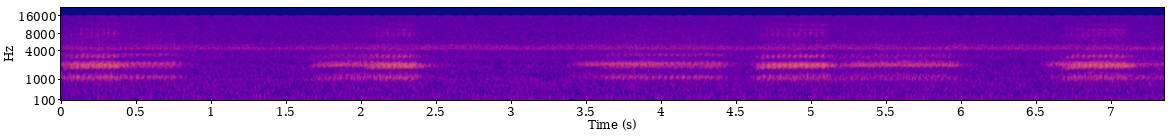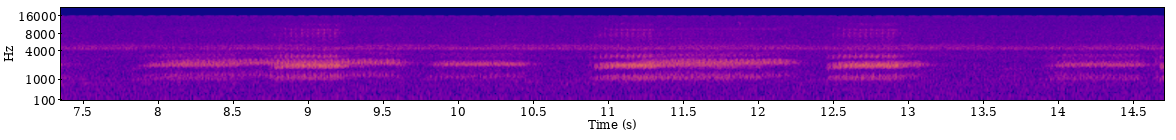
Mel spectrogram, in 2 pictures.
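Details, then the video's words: Frogs in full nightly chorus on 17 May 2012 produce a near-continuous run of nasal, droning trills, calls overlapping and swelling every second or two with no gaps. "Season Of The Frogs"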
